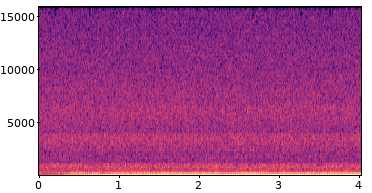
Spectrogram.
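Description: Large pipe organ sounding a low held note or chord, probably on the pedals, at the start of a piece. It comes in about half a second in and holds steady.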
